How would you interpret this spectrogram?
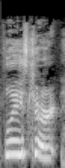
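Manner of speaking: mock pleading whine; whiny plea. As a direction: beg like a crybaby. Miz crying, pleading.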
